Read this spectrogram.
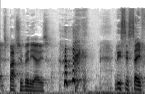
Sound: laughing

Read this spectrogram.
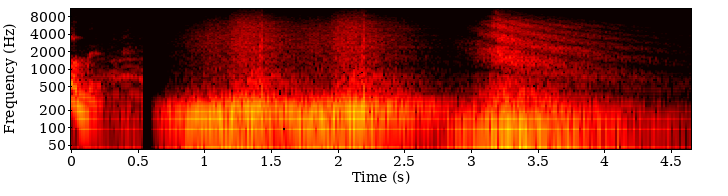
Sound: air whooshing

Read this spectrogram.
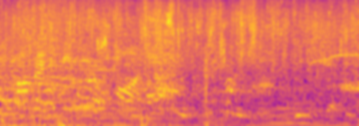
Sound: computer voice; PA announcement

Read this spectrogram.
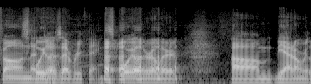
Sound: laughs

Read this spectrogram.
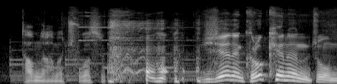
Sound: haha

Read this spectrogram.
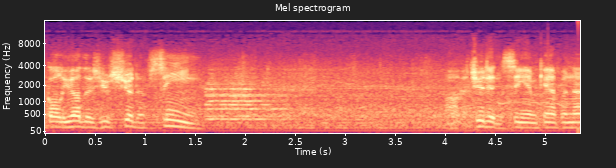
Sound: bus horn blaring

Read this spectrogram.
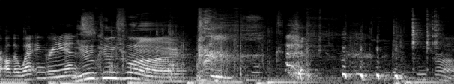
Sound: laughing

